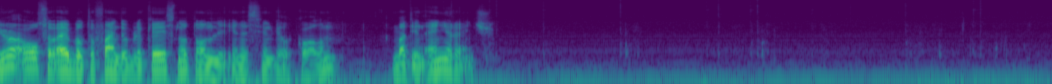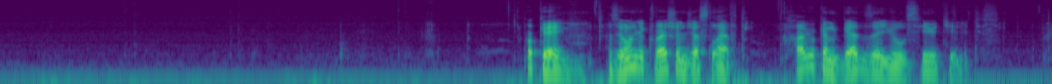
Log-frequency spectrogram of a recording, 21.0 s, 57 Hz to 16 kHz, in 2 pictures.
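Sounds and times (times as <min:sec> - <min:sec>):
steady low hum: 0:00.0 - 0:21.0
computer mouse clicks: 0:07.0 - 0:08.3, 0:09.0 - 0:10.4, 0:11.8 - 0:12.0, 0:12.8 - 0:13.3, 0:13.9 - 0:15.0.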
